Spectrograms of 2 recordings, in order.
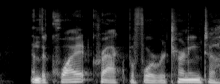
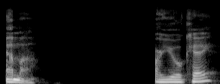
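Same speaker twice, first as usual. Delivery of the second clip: put-on small, shaky girl's voice; trembling child voice; 2 semitones higher, faster than usual. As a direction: ask it timidly, voice trembling. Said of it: "Lily's trembling voice".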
